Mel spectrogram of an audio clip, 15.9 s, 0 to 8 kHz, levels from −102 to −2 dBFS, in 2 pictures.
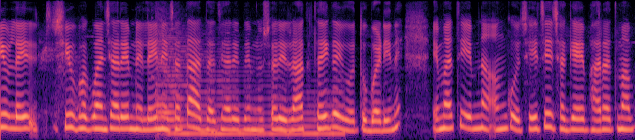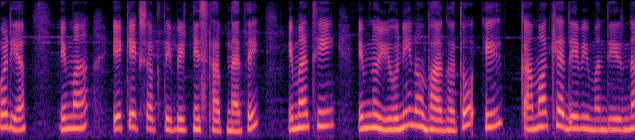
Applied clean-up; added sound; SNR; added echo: neural mask model RNNoise.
